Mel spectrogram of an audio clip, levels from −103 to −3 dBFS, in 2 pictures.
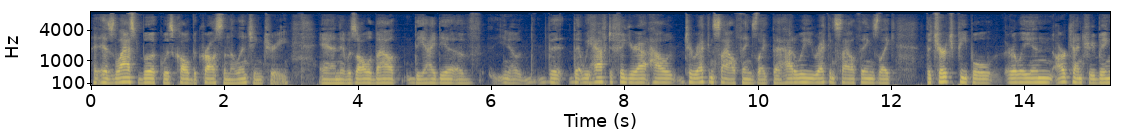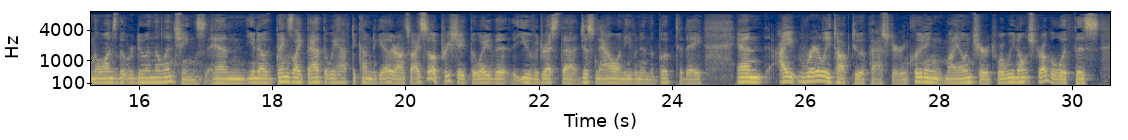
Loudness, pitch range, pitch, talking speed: -26 LUFS, 110-130 Hz, 120 Hz, 200 wpm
